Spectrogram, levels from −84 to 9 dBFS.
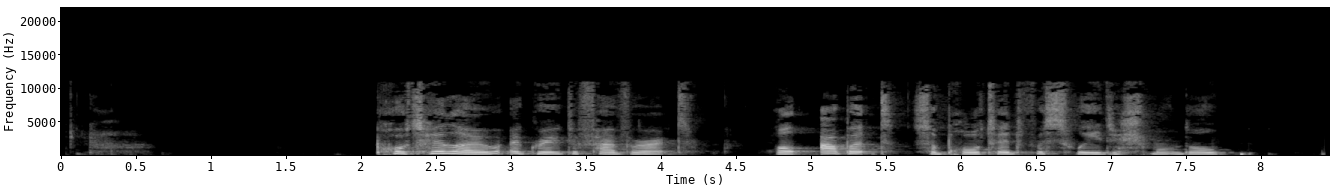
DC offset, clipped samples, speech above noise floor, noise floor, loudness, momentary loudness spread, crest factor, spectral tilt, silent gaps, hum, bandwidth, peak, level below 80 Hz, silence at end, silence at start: under 0.1%; under 0.1%; 69 dB; -86 dBFS; -18 LUFS; 13 LU; 18 dB; -4.5 dB/octave; none; none; 11.5 kHz; -2 dBFS; -60 dBFS; 0.55 s; 2.1 s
